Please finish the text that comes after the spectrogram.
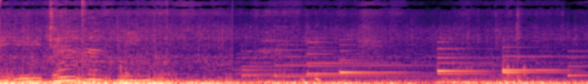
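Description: Rain falls on a gloomy rainy day with a broad, constant wash of drops, while a melodic voice or music rises over it.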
